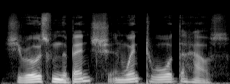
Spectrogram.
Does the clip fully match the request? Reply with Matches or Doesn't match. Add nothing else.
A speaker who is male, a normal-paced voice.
Doesn't match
